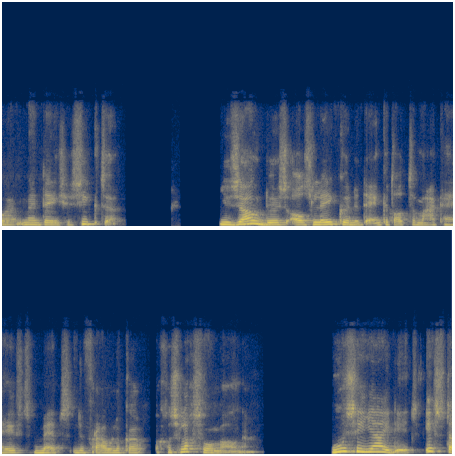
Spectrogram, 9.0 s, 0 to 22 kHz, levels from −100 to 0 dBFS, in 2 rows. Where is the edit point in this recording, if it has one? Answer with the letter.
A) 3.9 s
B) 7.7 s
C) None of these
A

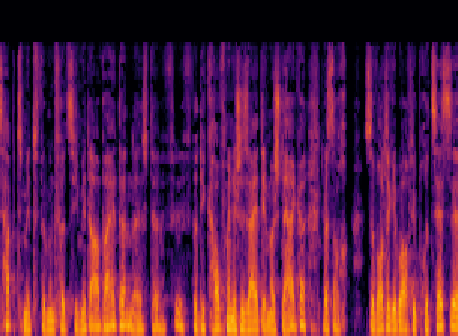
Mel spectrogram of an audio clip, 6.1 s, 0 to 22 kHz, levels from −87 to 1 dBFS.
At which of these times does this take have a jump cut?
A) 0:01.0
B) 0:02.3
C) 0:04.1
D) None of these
D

